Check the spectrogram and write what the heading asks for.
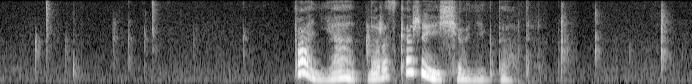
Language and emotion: Russian, positive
